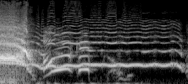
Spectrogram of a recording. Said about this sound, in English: Okay, …, I understand why you're mad, but can you please stop screaming for a second because it's way louder on my end and I didn't do anything.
